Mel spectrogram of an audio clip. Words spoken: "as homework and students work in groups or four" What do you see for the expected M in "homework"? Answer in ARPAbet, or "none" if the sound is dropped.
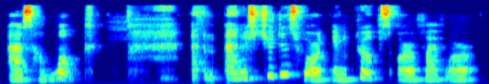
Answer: none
